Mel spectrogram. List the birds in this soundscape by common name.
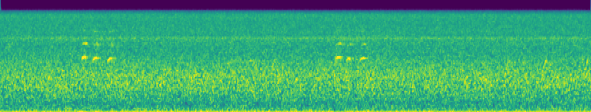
Green Jay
